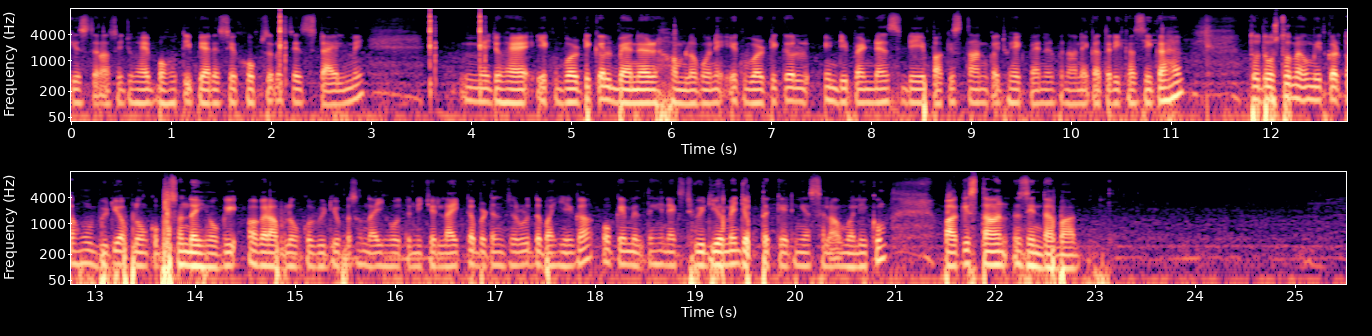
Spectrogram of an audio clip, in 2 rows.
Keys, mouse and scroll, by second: 2.0 right click, 3.7-4.9 drag, 5.9 F2, 6.7 F9, 23.4 F10.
